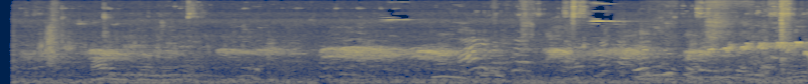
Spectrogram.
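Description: Birds calling repeatedly over faint, distant voices.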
